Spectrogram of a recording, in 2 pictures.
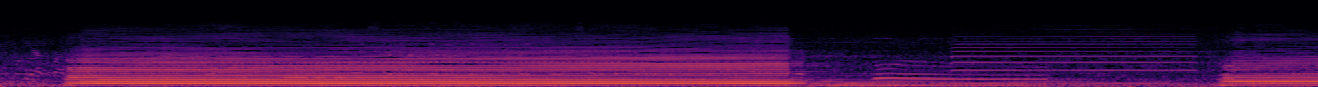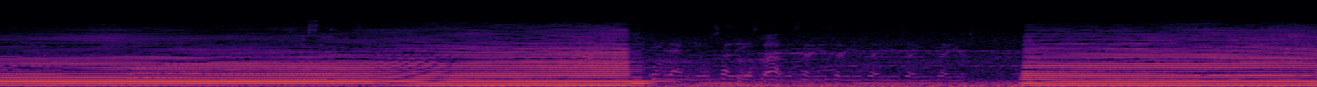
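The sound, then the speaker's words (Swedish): The ship MSC Seaview blows its horn at its christening in Genoa in early June: long, deep, booming blasts, loud, with brief pauses between them where a fainter tone lingers and the air rumbles. “det tuta måste jag säga.”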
